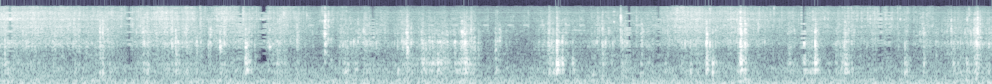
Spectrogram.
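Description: Soft mouth and handling clicks from chewing a steamed bao bun, scattered over a steady hum inside a car cabin.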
